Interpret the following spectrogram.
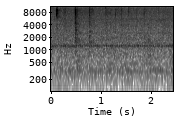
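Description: A couple of sharp clicks and a few lighter ticks as the plastic flying lead guide tube is fed by hand into the flying lead hole on the chromatography instrument, over a steady background hum.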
